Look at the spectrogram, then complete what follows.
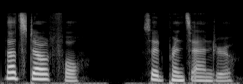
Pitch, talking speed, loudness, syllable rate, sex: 200 Hz, 150 wpm, -18 LUFS, 5.1 syllables/s, female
